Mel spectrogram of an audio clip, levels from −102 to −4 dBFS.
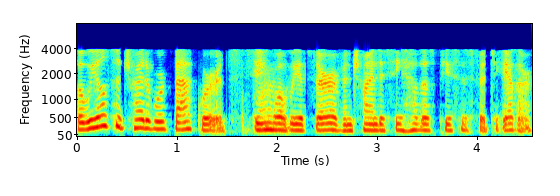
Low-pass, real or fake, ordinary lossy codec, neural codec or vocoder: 7.2 kHz; fake; AAC, 16 kbps; codec, 24 kHz, 1.2 kbps, DualCodec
